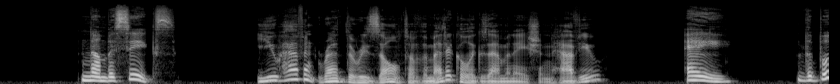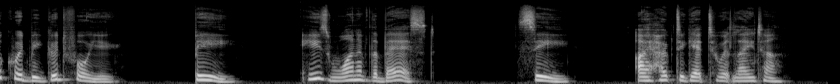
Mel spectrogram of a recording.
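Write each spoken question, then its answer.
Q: You haven't read the result of the medical examination, have you?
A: C: I hope to get to it later.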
